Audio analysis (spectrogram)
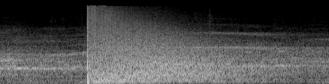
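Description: explosion

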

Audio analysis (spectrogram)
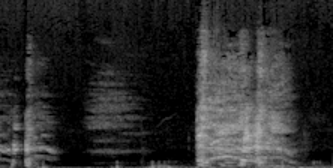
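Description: coughing

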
